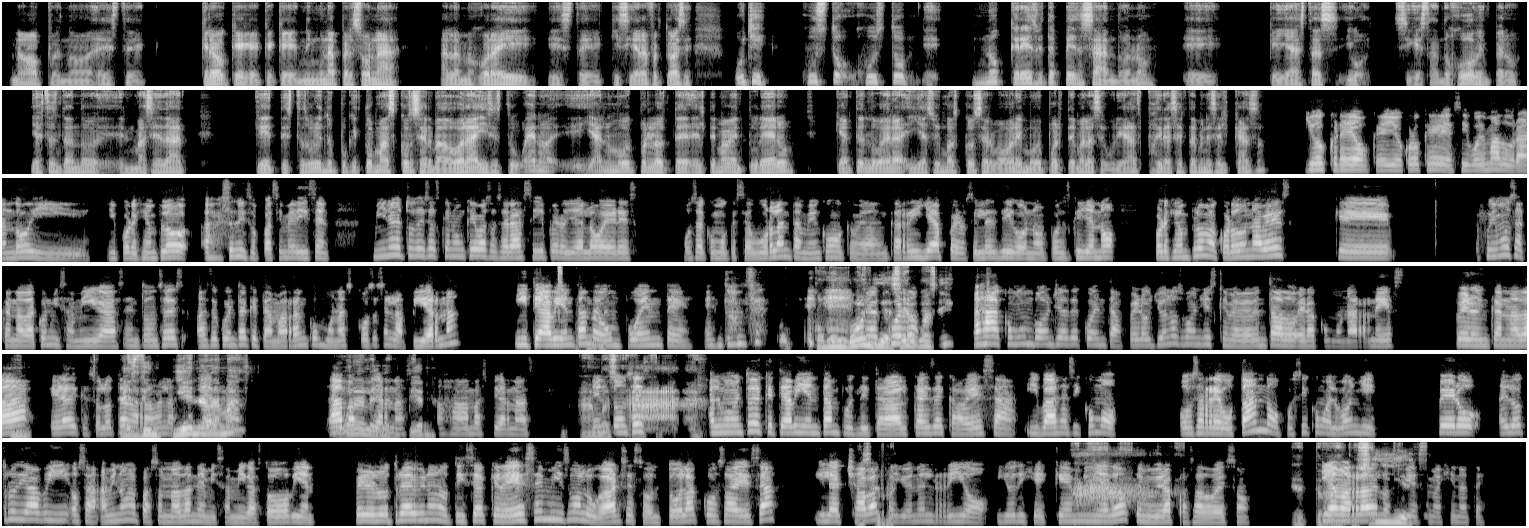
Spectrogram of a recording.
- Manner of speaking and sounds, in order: chuckle; laughing while speaking: "entonces"; drawn out: "Ah"
- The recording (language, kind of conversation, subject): Spanish, podcast, ¿Cómo eliges entre seguridad y aventura?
